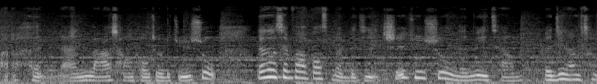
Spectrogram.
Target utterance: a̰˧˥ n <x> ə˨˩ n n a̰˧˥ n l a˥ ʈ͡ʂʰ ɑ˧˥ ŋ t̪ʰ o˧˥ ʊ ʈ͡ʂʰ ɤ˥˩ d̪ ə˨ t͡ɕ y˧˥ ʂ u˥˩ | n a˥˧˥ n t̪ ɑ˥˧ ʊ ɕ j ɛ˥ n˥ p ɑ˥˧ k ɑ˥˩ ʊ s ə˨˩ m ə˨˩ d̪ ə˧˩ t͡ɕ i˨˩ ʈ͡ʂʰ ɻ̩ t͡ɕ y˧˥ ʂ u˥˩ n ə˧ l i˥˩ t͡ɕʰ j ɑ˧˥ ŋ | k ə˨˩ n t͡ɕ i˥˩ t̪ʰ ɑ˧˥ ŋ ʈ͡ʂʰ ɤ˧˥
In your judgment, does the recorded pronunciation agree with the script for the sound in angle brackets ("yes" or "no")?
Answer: yes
